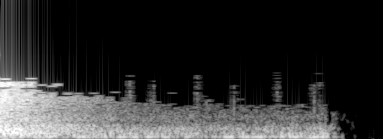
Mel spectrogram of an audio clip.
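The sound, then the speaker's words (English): A single gunshot rings out in a cave in a radio drama: one loud blast at the start, then a long, rumbling decay that fades out after about three and a half seconds. “Say, old Kip meant business that time. I wonder if Johnny and Sue and all the rest dropped in time before he shot.”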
